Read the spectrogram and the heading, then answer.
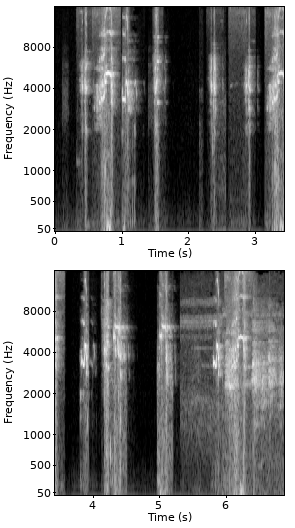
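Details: Slaty-breasted rail call used to lure the bird: abrupt high squeaky notes, some in doubled bursts, spaced by short silences, ending in a longer ringing, noisy stretch.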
